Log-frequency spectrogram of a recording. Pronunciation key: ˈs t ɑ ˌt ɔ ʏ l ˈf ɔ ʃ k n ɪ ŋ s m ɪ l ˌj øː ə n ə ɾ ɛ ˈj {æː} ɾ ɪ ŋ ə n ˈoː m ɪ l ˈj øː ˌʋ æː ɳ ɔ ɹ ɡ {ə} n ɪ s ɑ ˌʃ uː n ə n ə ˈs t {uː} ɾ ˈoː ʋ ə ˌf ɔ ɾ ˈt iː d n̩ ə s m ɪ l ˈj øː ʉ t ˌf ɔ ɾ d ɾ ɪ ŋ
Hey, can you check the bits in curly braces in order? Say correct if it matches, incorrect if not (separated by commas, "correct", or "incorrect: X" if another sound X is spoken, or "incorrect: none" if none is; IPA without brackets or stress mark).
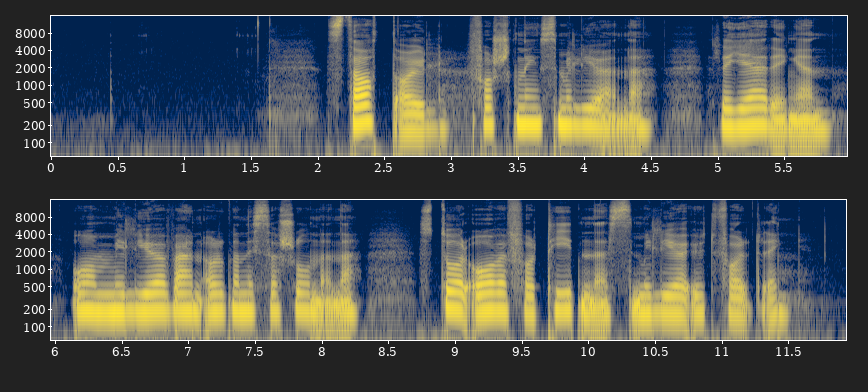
incorrect: eː, incorrect: ɑ, incorrect: oː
